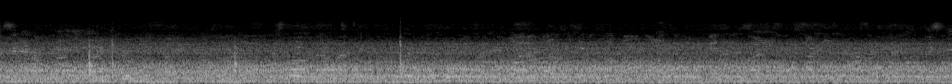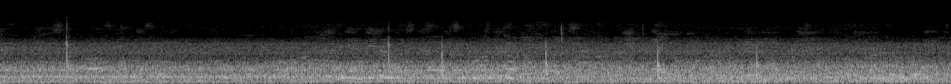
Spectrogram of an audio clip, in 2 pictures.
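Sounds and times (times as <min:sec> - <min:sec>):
tram hum: 0:00.0 - 0:19.0
tram wheels rumbling on rail: 0:00.0 - 0:19.0.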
